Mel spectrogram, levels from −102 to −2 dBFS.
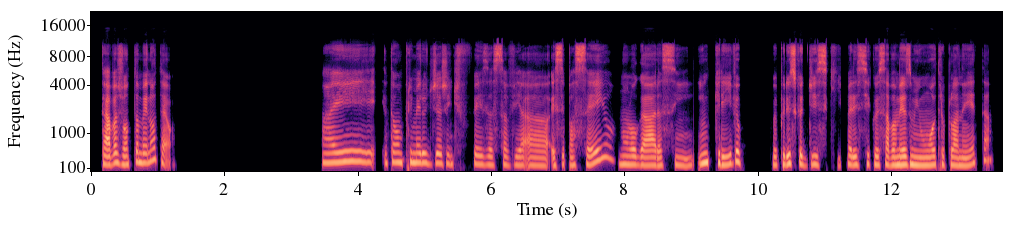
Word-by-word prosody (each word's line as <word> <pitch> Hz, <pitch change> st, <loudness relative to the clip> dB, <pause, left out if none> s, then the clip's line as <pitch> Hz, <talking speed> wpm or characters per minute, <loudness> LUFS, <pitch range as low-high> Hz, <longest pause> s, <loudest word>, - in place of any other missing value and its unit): Tava 175 Hz, +3 st, +5 dB
junto 170 Hz, -2 st, 0 dB
também 205 Hz, -2 st, +2 dB
no 240 Hz, -, 0 dB
hotel. 270 Hz, -, -4 dB, 2.2 s
Aí 215 Hz, +1 st, +2 dB
então, 210 Hz, +2 st, -1 dB
o 205 Hz, -, 0 dB
primeiro 205 Hz, -1 st, +1 dB
dia 195 Hz, +2 st, -1 dB
a -, -, -2 dB
gente 180 Hz, -1 st, -7 dB, 0.2 s
fez 170 Hz, -3 st, -2 dB
essa 165 Hz, +1 st, -2 dB
via 160 Hz, +1 st, -4 dB
ah, 155 Hz, -1 st, -2 dB
esse 165 Hz, +3 st, 0 dB
passeio 210 Hz, -, 0 dB
num 175 Hz, 0 st, -1 dB
lugar, 160 Hz, -2 st, +3 dB
assim, 155 Hz, 0 st, -4 dB
incrível. 200 Hz, 0 st, +2 dB, 0.4 s
Foi 165 Hz, -2 st, -3 dB
por 175 Hz, -, 0 dB
isso 185 Hz, -, +5 dB
que -, -, 0 dB
eu -, -, +3 dB
disse 170 Hz, 0 st, -1 dB
que 140 Hz, -, -17 dB
parecia 170 Hz, +1 st, 0 dB
que 180 Hz, -, -5 dB
eu 165 Hz, -, +3 dB
estava 160 Hz, 0 st, +1 dB
mesmo 165 Hz, +1 st, +5 dB
em 155 Hz, -, +3 dB
um 155 Hz, 0 st, +2 dB
outro 165 Hz, +1 st, 0 dB
planeta. 165 Hz, -, -2 dB
175 Hz, 165 wpm, -25 LUFS, 160-205 Hz, 2.2 s, Tava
